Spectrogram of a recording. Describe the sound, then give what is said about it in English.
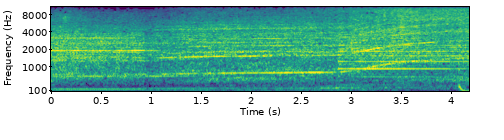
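A drag racing car engine starts and roars loudly, its pitch climbing steadily as it revs at the start of its third and final run, sustained for the whole stretch with no voices over it. “For the last time, start your engine and keep your eyes on the Christmas tree.”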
